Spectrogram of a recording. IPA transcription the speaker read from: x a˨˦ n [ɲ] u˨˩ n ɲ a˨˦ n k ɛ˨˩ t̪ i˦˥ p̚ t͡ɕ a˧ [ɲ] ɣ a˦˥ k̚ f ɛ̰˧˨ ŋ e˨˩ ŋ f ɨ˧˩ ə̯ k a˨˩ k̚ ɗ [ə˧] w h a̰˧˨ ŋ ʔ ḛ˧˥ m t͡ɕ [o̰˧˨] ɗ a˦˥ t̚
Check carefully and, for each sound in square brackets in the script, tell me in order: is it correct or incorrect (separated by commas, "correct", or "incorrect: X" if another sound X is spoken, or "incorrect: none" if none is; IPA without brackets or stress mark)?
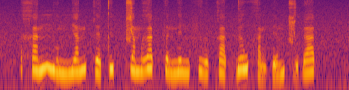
correct, incorrect: m, correct, incorrect: ṵ˧˨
